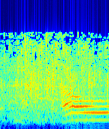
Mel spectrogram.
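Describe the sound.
A quiz show studio audience breaks into applause and reaction. The crowd noise is moderate at first, then swells louder in the second half as voices rise over the clapping.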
